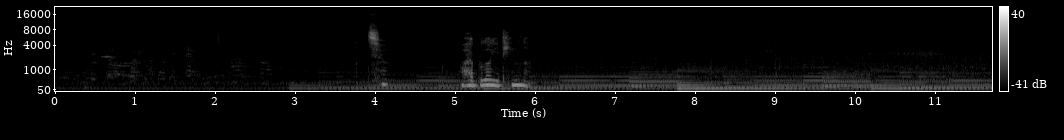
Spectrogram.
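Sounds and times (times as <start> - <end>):
sustained mellow musical tones: 3.2 - 11.7
steady rain: 3.3 - 11.7
speech: 3.9 - 4.3, 5.1 - 6.1.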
